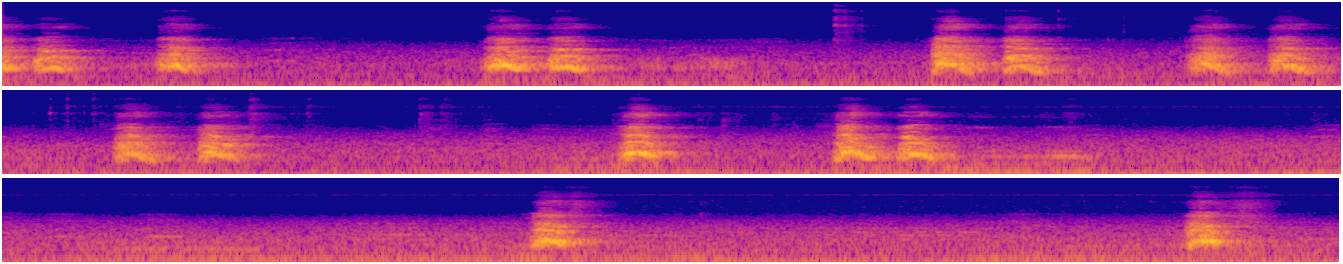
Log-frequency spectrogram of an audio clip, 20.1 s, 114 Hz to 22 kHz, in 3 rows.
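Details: Recorded 21 November 2023 at 7:06 pm, a dog barks in irregular runs, often doubled barks, dense through the first twelve seconds then sparser, over a faint low hum.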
